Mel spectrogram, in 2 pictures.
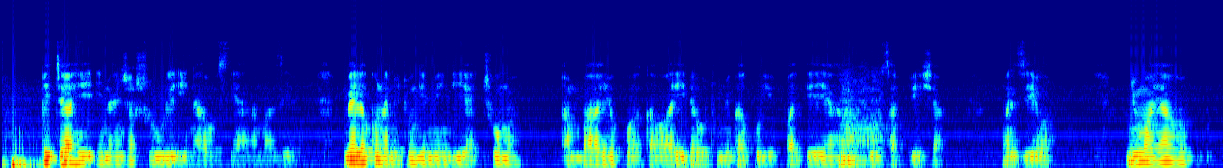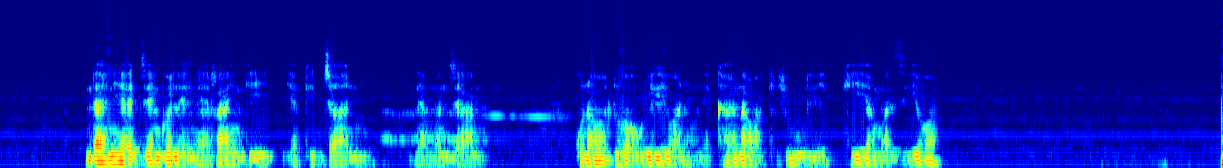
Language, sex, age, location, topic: Swahili, male, 18-24, Kisumu, agriculture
